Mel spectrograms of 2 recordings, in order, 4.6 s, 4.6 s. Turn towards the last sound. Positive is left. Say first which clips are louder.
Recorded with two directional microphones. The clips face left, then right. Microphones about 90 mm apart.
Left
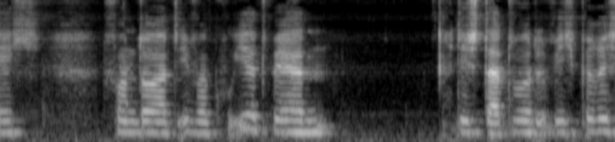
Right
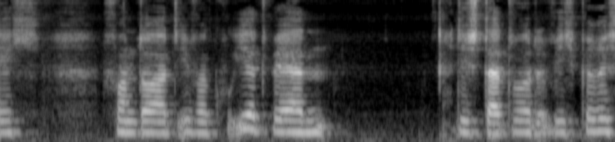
# right 2 dB
turn(degrees=-25)  # may be behind; listen again after turning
